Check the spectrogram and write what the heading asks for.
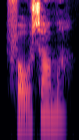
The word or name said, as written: forsommer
